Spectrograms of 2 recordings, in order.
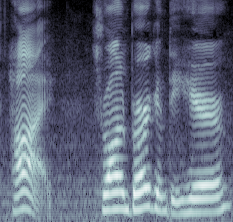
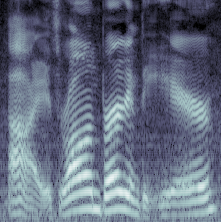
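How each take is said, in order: First: Louder second try at the anchorman line; Ron Burgundy retry. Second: Low, slow news anchor voice; Ron Burgundy impression. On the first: Retold or imitated. Mom retrying her Ron Burgundy line, louder anchor voice. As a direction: punch it out a bit louder, still the anchor. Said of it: "He didn't talk like that". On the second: Mom imitating Ron Burgundy for her vlog, low slow anchor voice. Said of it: "like a news anchor".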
